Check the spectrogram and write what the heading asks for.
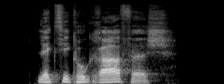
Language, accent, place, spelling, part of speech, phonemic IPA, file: German, Germany, Berlin, lexikografisch, adjective, /lɛksikoˈɡʁaːfɪʃ/, De-lexikografisch.ogg
- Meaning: lexicographical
